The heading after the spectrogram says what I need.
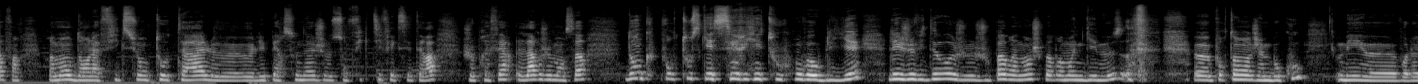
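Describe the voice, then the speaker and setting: A woman's voice: mid-range voice, a little mellow. A young woman with a French accent, a makeup vlogger chatting casually to camera as she answers viewer questions, enthusiastic and full of fillers.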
